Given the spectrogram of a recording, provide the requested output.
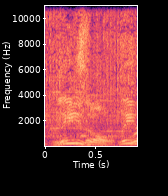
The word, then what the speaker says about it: Liesel: Liesel. Rhymes with weasel.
